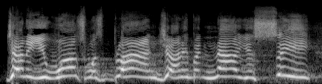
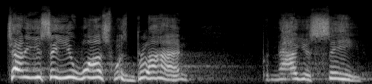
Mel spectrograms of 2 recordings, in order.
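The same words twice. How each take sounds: First: Raised, emphatic preacher's delivery; joyful proclamation. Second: Gentle reassurance. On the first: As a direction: proclaim it to the returning son with fervour. Father repeats it with rising joy. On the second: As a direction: reassure him, letting the last words drop. First, gentler take of father's words. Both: Acted.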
